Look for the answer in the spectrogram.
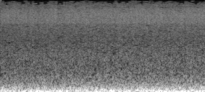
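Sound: brown noise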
